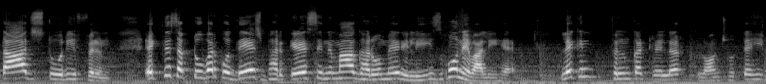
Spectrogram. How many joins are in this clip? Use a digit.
0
